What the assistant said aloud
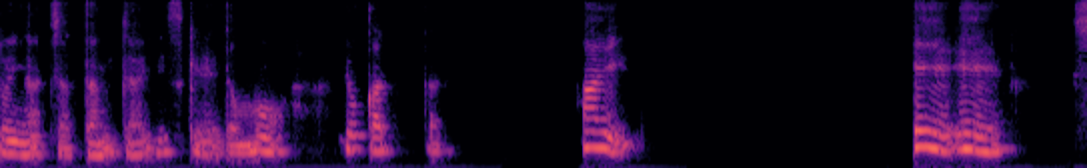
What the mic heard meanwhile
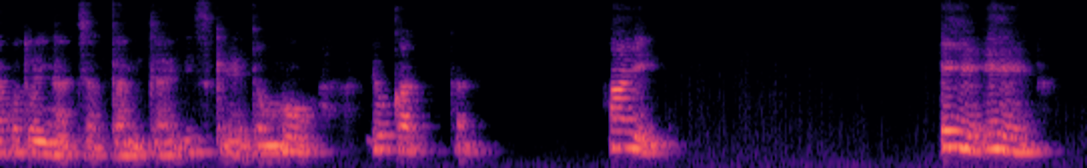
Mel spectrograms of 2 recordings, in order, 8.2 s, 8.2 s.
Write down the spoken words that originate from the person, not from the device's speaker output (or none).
none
